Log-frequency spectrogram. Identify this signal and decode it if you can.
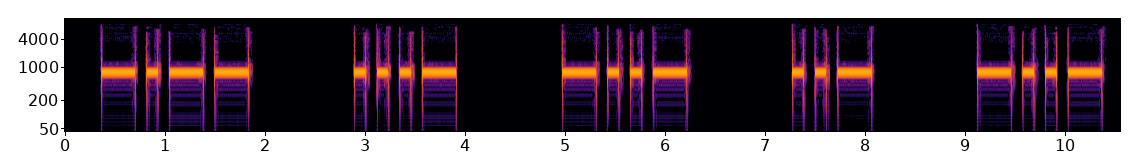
Morse code, heard as a keyed tone, about 10 wpm, spaced as for 6 wpm, 800 Hz. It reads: YVXUX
